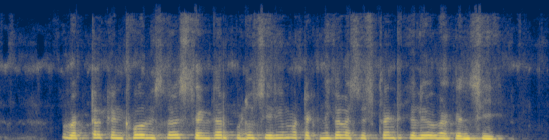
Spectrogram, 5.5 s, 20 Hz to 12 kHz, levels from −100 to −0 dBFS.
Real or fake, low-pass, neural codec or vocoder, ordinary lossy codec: fake; 10.8 kHz; codec, 24 kHz, 3 kbps, HILCodec; Opus, 24 kbps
